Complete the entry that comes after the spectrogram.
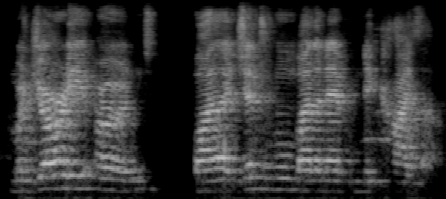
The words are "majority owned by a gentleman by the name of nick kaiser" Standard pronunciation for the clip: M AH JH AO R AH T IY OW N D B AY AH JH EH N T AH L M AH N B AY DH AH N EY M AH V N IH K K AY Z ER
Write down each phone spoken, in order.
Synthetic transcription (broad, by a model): M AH JH AO R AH T IY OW N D B AY AH JH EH N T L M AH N B AY DH AH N EY AH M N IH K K AY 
